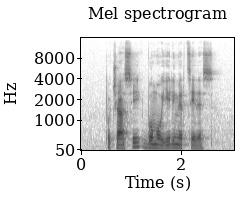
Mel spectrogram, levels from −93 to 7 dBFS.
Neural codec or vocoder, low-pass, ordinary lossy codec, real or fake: vocoder, 44.1 kHz, 128 mel bands every 512 samples, BigVGAN v2; 14.4 kHz; none; fake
